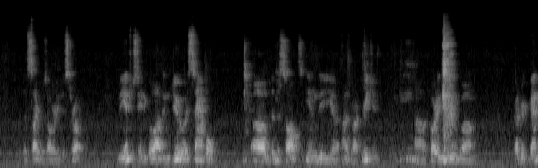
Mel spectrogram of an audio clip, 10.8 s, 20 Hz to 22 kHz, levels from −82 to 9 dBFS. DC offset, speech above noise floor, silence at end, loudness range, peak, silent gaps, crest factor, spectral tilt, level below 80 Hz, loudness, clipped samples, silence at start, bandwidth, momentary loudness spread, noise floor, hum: under 0.1%; 23 dB; 0 s; 4 LU; -6 dBFS; none; 24 dB; -3.5 dB/octave; -62 dBFS; -29 LUFS; under 0.1%; 0 s; 14.5 kHz; 17 LU; -51 dBFS; none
